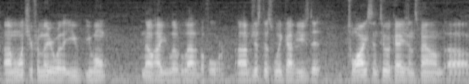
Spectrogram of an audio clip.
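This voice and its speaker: A man's voice: fairly low pitch, animated, a little fast, vocal fry, recorded from a distance, slight background noise. A man in his thirties, an HVAC technician, explaining tools in casual, enthusiastic shop talk with lots of fillers. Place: warehouse parts room with shelves.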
